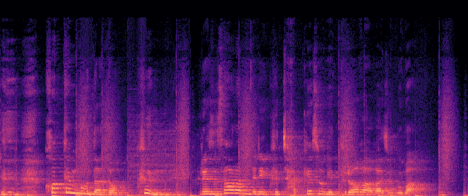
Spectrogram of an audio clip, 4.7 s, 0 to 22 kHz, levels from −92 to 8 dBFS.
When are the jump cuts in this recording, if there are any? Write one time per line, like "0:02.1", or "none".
0:01.8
